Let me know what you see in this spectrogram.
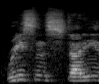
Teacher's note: the N and the s cancel the T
